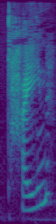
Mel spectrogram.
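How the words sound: The name is pronounced like an English word. The speaker calls it wrong. "when she calls Mira's dragon"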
